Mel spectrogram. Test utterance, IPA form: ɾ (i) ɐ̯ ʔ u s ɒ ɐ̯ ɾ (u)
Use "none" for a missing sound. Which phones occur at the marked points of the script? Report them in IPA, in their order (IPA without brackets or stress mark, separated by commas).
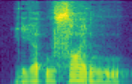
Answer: i, u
